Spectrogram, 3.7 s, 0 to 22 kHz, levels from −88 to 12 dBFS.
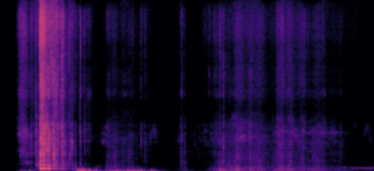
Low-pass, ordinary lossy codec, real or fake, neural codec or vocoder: none; none; fake; vocoder, 44.1 kHz, 128 mel bands, Pupu-Vocoder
